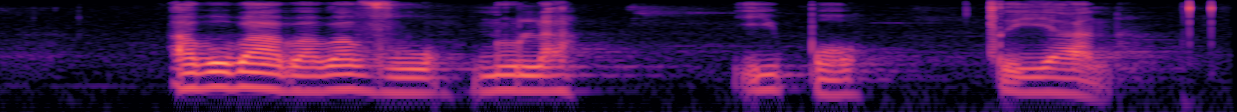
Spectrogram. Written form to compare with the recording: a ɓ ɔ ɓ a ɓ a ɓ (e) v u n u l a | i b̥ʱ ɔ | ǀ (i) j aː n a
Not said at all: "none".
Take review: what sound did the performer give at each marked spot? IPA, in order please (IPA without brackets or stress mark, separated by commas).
a, i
